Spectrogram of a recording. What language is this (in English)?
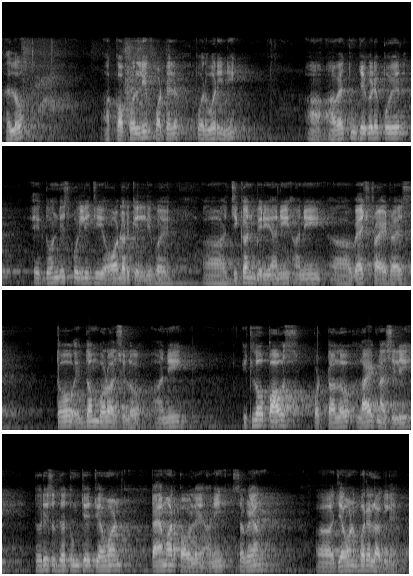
Konkani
